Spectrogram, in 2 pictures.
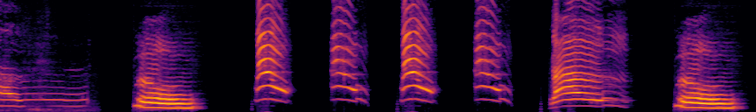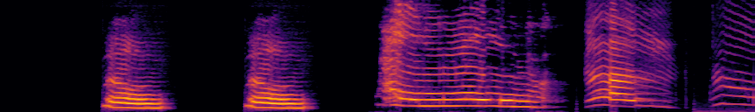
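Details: Pet cat calling for immediate attention with a long run of meows, some short, high and clipped, others longer and descending, spaced irregularly about a second apart, ending in a sustained wavering cry.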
